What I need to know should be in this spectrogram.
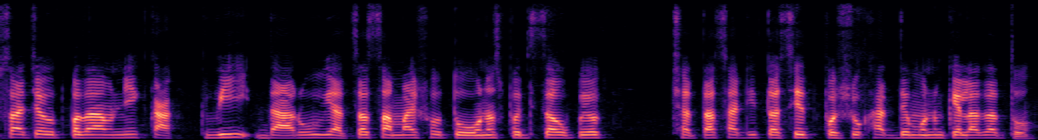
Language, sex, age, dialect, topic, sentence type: Marathi, male, 51-55, Northern Konkan, agriculture, statement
